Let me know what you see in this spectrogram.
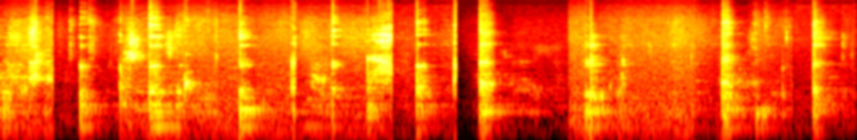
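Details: Female singer burping during livestreams, compilation: a run of loud, voiced belches in quick succession with short gaps between them; repeated burping.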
